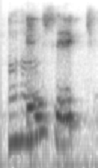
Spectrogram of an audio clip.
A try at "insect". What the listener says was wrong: Insect. Cái insect nó hơi cứng tại cái âm k ở phía sau insect, chứ không phải insect. Cái insect.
